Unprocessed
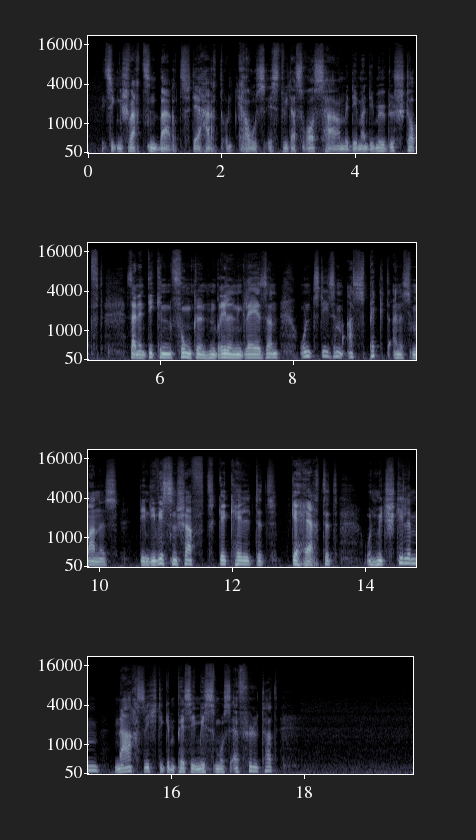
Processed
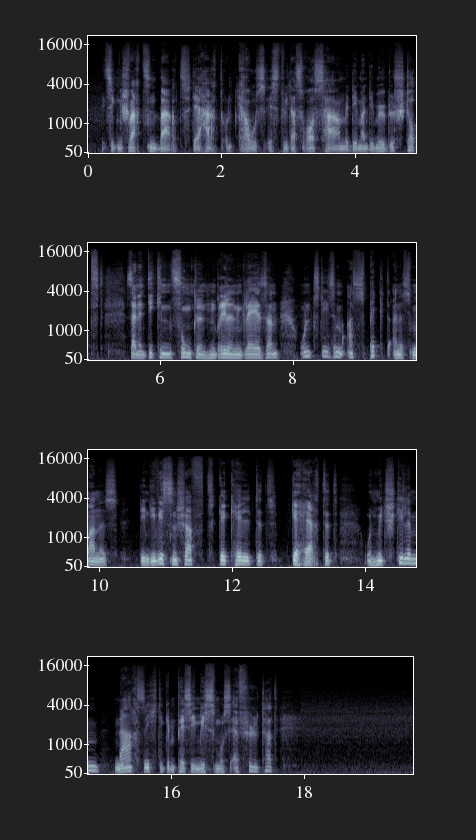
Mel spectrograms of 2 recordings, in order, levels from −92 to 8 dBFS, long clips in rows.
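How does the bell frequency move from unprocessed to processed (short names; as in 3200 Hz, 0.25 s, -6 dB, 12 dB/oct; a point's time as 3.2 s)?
bell +11 dB 1.7 oct
4.64 s 1200 Hz
5.04 s 5900 Hz
6.17 s 5900 Hz
7.19 s 1500 Hz
8.22 s 1500 Hz
8.69 s 370 Hz
15.65 s 370 Hz
16.11 s 2400 Hz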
